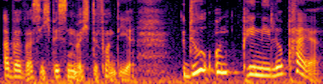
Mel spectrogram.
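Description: A Greek goddess in an ironic radio comedy, her voice of middling pitch. She is brainy, curious and a little vain, and she talks in a breezy, needling, playful manner. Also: huge pitch swings, moderate pace, warm tone, slight background noise. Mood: gossipy, coy. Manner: playful, colloquial, teasing. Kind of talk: ironic radio play dialogue.

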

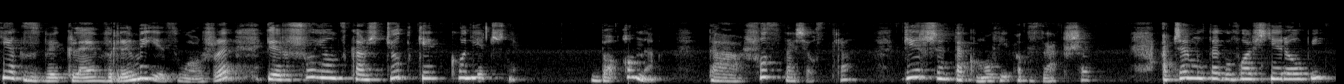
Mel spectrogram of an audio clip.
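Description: A middle-aged woman reading her own fairy tale to children in an expressive, theatrical singsong way. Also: on the high side, takes it slowly. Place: small indoor room at home. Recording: dull lo-fi sound, music behind. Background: music.

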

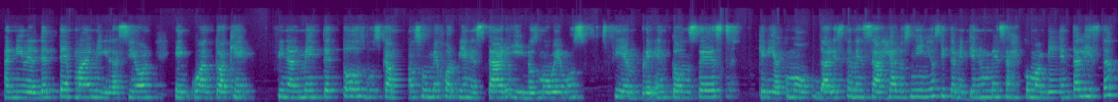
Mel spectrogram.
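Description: A woman's voice: a little high, flat delivery, a little slow, few pauses, warm tone. A woman writer from Colombia with a Bogotá accent, speaking earnestly and reflectively as an interview guest over a video call. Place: home room indoors. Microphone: laptop mic on video call. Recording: roomy lo-fi video call audio.

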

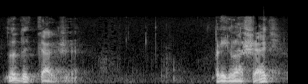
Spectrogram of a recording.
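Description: A man's voice: extremely low pitch, expressive, takes it slowly, heavily acted. An actor playing a stubborn, loving middle-aged father in a 1970s Soviet radio play, emphatic and persuasive, moving between tenderness and insistence. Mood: gently probing. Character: coaxing, stubborn, loving father of grown children. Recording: roomy 1970s radio drama recording.

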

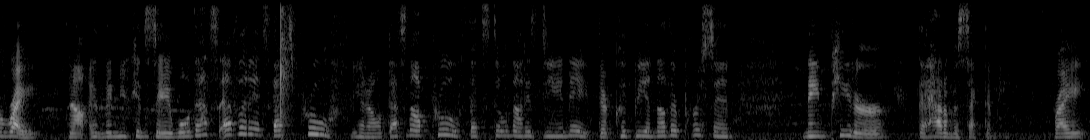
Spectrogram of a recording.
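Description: A woman's voice: medium pitch, sharp tone, a little hiss or hum, poor audio. Chatty, stuffy-nosed woman vlogging from home. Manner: chatty, opinionated, talks straight to viewers. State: stuffy nose. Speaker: true crime vlogger. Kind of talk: casual true crime chat to camera. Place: living room at home, indoors. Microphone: camera close in front of her.

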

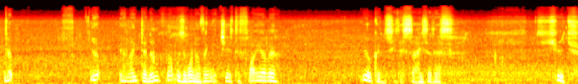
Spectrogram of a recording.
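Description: A man with a slightly high, creaky voice gives casual first-person fishing commentary at a slow pace. He murmurs along and breaks into exclamations. It is recorded on an action camera outdoors, with clear river noise around him. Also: animated, darkish tone. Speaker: angler and vlogger. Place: outdoors, wading in a small river. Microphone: body-worn action camera. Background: running river water.

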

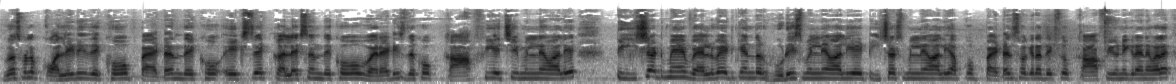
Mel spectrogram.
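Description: A man's voice: sits high, steady tone, a little fast, fairly bright tone. A man vlogging inside a wholesale clothing shop, repeating upbeat praise of the stock in casual promotional chatter. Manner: repetitive enthusiastic praise. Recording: noisy shop floor.

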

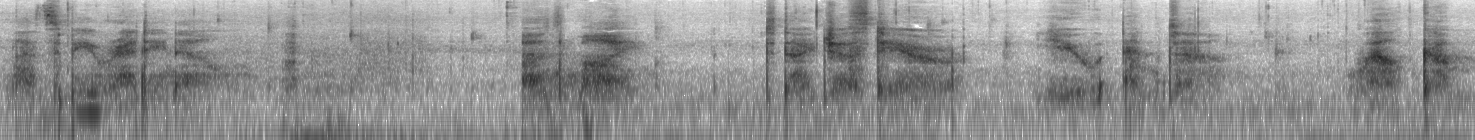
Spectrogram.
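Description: A woman playing a gracious, whimsical witch who runs a magic school, in a genteel, breathy ASMR whisper. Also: close to an everyday voice, low-quality recording. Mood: welcoming, theatrical. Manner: genteel, unhurried, welcoming. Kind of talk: ASMR medical roleplay.

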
